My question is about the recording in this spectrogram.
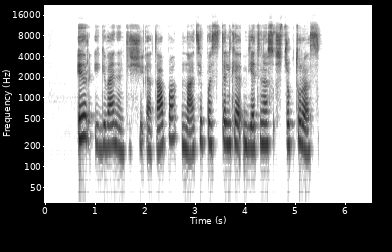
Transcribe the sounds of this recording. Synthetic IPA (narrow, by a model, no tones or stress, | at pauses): ɪɾiːɡʲiʋʲæˑnʲd̪ʲɪnʲt̪ʲɪʃʲiːʔɛt̪ɑːpɑːnɑːt̪sʲipɐsʲɪ̥t̪ʲɛlʲkʲɛʋʲiɛt̪ʲɪnʲɛsːt̪ɾʊkt̪uːɾɐs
